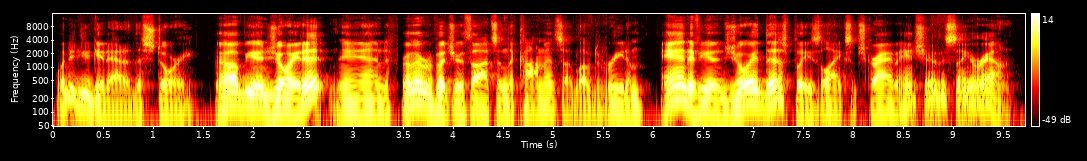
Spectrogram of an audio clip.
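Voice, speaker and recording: A man's voice: fairly low pitch, very animated, moderate pace, gravelly, hardly any pauses, darkish tone. A man hosting with dramatic commentary addressed to his audience, speaking theatrically and emphatically, drawing out key words. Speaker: host.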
